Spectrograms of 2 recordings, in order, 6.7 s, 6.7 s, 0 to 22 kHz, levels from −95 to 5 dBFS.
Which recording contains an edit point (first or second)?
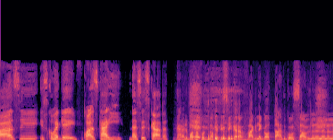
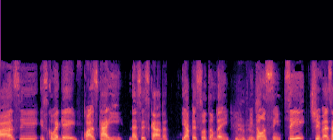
first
